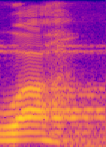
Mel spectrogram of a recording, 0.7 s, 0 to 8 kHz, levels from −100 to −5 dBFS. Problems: background sounds at intervals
